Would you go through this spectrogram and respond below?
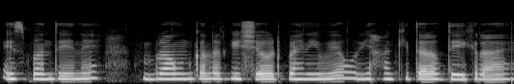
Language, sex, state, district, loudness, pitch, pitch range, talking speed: Hindi, female, Uttar Pradesh, Lalitpur, -15 LUFS, 250 Hz, 240-260 Hz, 200 wpm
